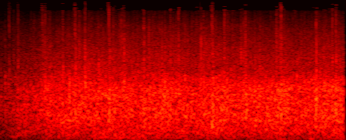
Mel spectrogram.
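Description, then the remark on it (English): A crowd applauds steadily, dense clapping that swells slightly at the start and then holds at an even, sustained level throughout. “You better clap for me, bitch.”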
